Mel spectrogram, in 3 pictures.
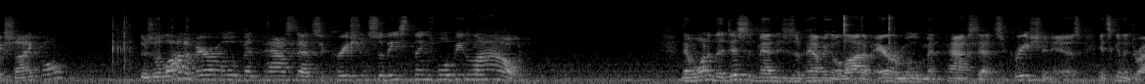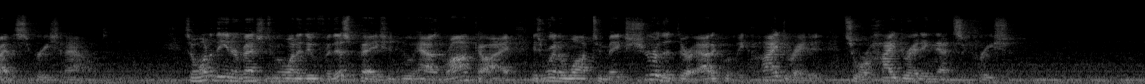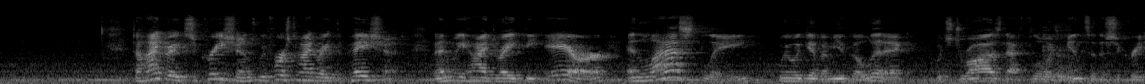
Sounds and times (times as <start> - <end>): Speech: 0.0 - 0.7, 1.4 - 5.3, 6.8 - 12.6, 13.3 - 21.7, 24.2 - 34.3.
